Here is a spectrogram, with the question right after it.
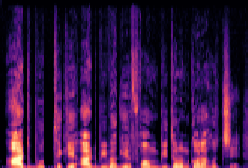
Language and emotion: Bengali, neutral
